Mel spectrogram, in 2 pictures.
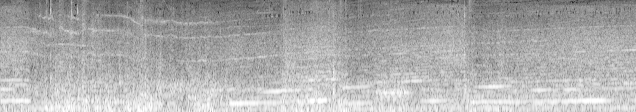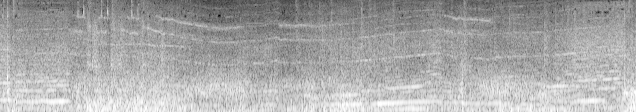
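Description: GT race car engine in Assetto Corsa Competizione, steadily revving up and down through gear changes, loud and continuous with no other sounds on top.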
